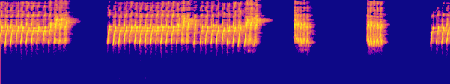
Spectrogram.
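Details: Light-vented bulbul (cucak cungkok) in a sharp, varied tutoring song for other cage birds: extended rapid rattling trills, then short clipped bursts separated by pauses.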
